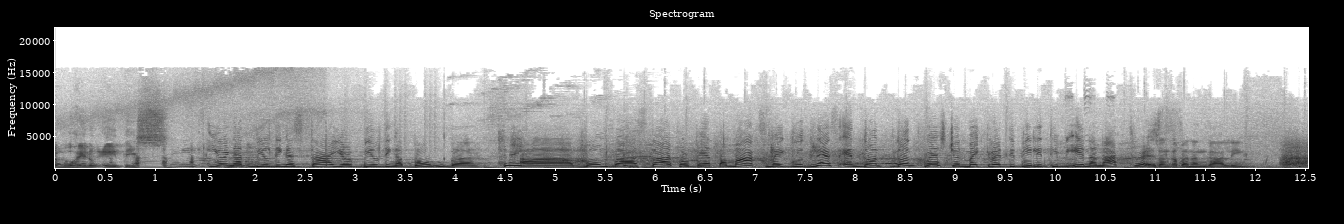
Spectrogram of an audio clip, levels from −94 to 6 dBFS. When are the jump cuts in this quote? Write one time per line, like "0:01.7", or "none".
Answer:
0:01.5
